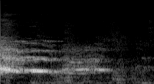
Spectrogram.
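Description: A single dog gives a drawn-out, high yelping howl that slides downward and fades over about a second, close and fairly loud, with no talking.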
